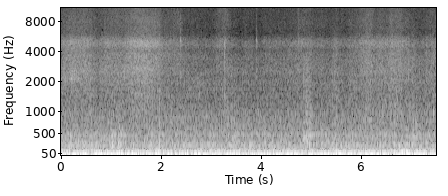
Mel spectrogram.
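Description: Steady low rumble and hiss of a passenger train running, heard from inside a sleeper coach, with a few faint knocks.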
